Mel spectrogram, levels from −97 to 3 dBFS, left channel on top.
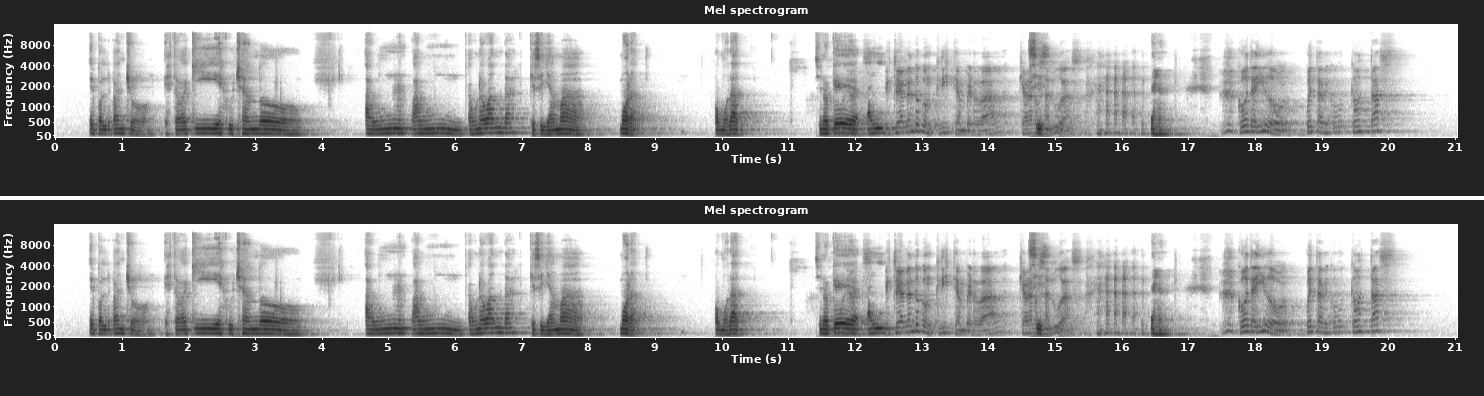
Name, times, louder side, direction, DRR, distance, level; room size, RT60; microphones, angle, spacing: voice 1, 0.5-3.7 4.7-8.0 8.5-8.9 9.9-10.4 11.4-12.5 14.6-14.9 16.4-16.7 17.2-17.3, equal, 5° left, 0.6 m, -21 dB
voice 2, 11.6-16.4 17.5-20.2, right 2 dB, 25° right, 1.7 m, -35 dB
29.5 x 10.0 x 9.1 m
head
